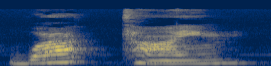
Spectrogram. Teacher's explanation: eu vou me preparar como se eu fosse falar o T. Só que eu não vou soltar o ar, eu vou soltar o ar só na segunda palavra. Então eu vou fazer assim, what time, né? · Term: conexão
